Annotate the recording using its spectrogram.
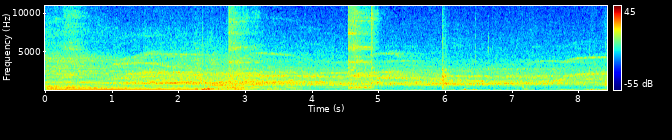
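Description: Sitar played with a slide, lap-steel style, its strings ringing in notes that glide up and down in pitch. A low held note stops about two seconds in, then a few sharp plucked strokes ring out and fade.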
